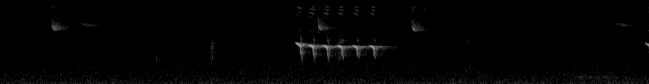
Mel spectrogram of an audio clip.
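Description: A quick burst of about six sharp, clipped notes from a Rufous-capped Antthrush, with scattered thin high chips before and after.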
